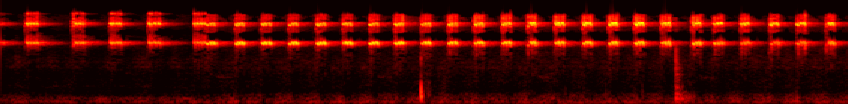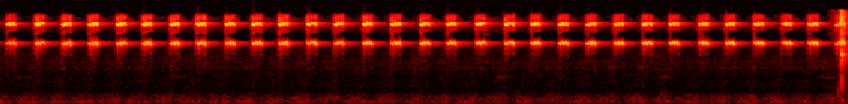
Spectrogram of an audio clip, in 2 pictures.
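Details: Jangkrik kalung cricket, a sound used for tutoring songbirds; loud high chirps in a long regular series, slightly faster pulses at the start, then a steady run of about two per second with a couple of soft clicks.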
